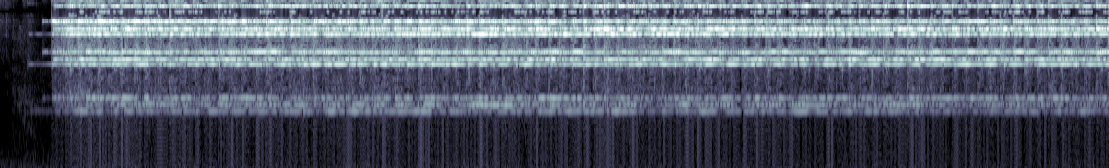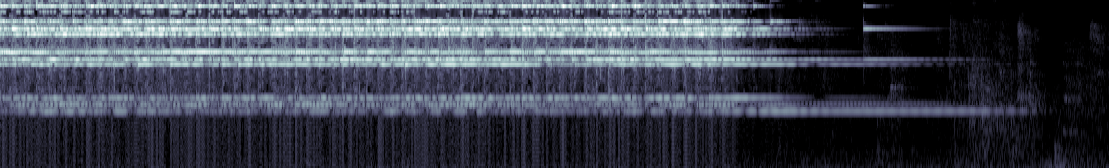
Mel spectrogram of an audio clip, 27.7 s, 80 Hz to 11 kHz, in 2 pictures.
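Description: Altar bells shaken continuously while the priest blesses the people with the monstrance at Benediction of the Blessed Sacrament. It is a steady, bright jangling ring of several high bell tones that starts about a second in, stops about 23 seconds in, and briefly rings out.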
